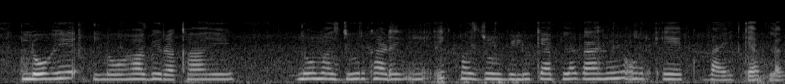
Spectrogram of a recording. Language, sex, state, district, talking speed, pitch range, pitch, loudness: Hindi, female, Bihar, Vaishali, 155 wpm, 235-255 Hz, 245 Hz, -28 LUFS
